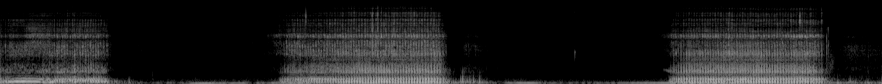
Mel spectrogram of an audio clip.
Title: BONKIE - English Bulldog snoring and dreaming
